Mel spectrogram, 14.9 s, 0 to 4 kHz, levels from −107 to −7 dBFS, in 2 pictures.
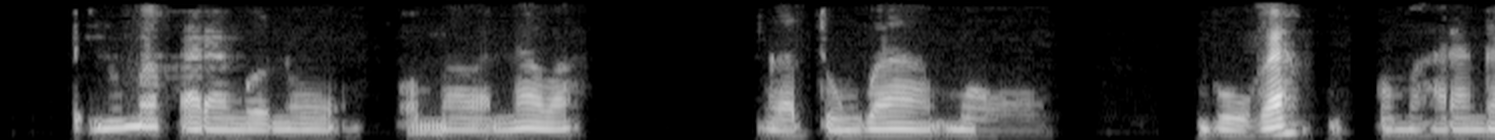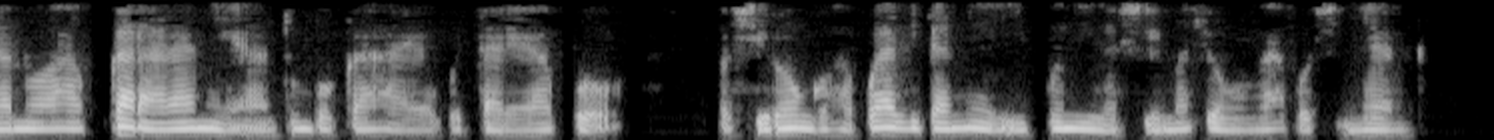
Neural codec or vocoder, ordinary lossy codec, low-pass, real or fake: none; MP3, 32 kbps; 3.6 kHz; real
